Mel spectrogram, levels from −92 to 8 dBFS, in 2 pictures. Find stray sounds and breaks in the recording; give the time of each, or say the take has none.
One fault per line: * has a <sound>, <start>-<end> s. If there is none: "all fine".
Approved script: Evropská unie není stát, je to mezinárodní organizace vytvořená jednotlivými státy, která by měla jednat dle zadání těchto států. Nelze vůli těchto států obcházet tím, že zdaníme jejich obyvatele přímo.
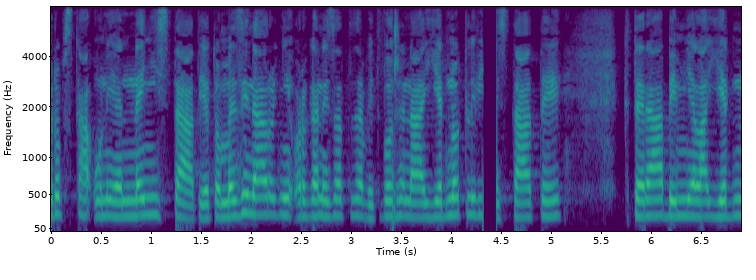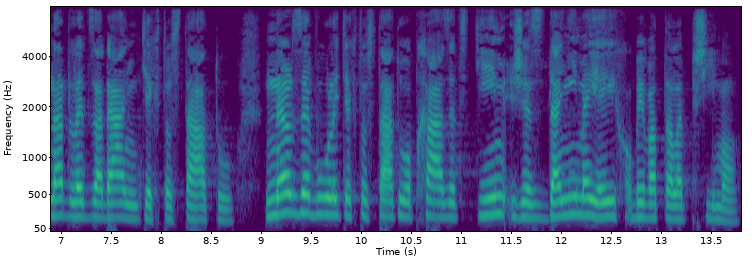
* has a dropout, 4.3-4.5 s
